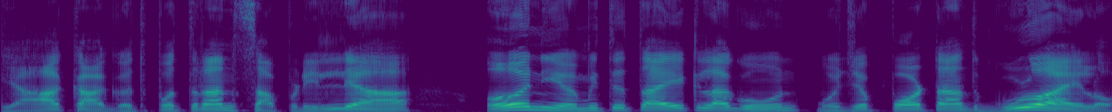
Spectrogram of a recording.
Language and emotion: Goan Konkani, disgusted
